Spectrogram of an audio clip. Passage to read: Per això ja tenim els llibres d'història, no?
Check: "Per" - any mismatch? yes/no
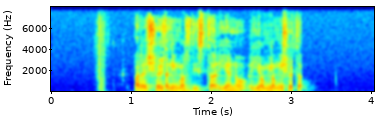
no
